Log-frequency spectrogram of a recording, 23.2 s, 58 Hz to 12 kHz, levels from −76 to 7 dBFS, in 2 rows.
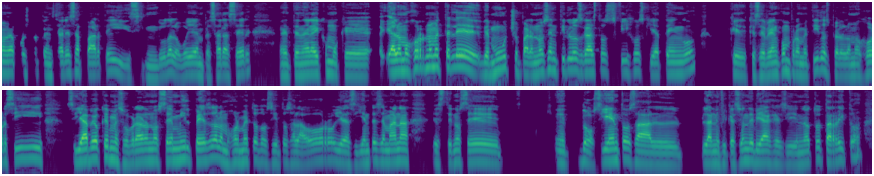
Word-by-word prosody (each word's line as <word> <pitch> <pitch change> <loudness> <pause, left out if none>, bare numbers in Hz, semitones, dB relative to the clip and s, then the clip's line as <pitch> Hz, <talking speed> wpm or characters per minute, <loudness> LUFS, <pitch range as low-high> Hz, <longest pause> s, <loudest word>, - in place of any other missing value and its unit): había 140 0 +1
puesto 145 -4 -13
a - - -33
pensar 130 +2 -5
esa 145 +1 0
parte, 125 +5 -2
y 130 -9 -5
sin 100 -2 -2
duda 125 +6 -3
lo - - -5
voy 120 +4 -4
a - - +1
empezar 120 0 -3
a - - +1
hacer. 130 +6 -1 0.4
Eh, 120 0 -2
tener 125 +1 +1
ahí 130 0 +7
como 135 -2 -5
que 115 -1 -1 0.2
Y - - +5
a 145 - +11
lo 155 - +6
mejor, 185 +5 +1
no 195 - +5
meterle 200 -1 +5
de 130 0 0
mucho, 165 +7 -3
para 130 -1 +2
no 140 +3 -1
sentir 160 -2 -2
los 165 -3 +2
gastos 145 0 +2
fijos 145 0 -6
que 130 - -12
ya 125 - -1
tengo, 135 +8 -4 0.4
que 125 -3 -2
que - - -8
se 120 0 +1
vean 130 +2 +4
comprometidos. 150 +1 -3
Pero 115 - -3
a - - -4
lo 115 - -5
mejor 130 +4 -3
sí 160 -1 -2 0.3
si 135 - -5
ya 145 0 +10
veo 160 +1 +4
que 170 - +1
me 150 - +1
sobraron, 130 +3 +1
no 140 -1 -1
sé, 140 +3 +4
$1000 150 +1 -3
pesos, 140 +4 +2
a - - +3
lo 150 - -1
mejor 130 +2 -5
meto 135 +2 -4
$200 125 -1 -8
al 120 - -3
ahorro. 140 +5 -4
Y 130 - -2
a 125 - +3
la 120 - -1
siguiente 125 +5 -5
semana, 135 +1 +3 0.3
este, 130 - -4
no 135 - -3
sé, 130 -1 0 0.7
eh, 125 -2 -5
$200 140 +1 +3
al 110 -3 +1 0.2
planificación 120 +2 -1
de 140 - 0
viajes. 125 -3 +1
Y 115 -1 -7
en 115 - -9
el - - -4
otro 155 +5 -5
tarrito, 135 +3 -1
130 Hz, 215 wpm, -25 LUFS, 120-145 Hz, 0.7 s, a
